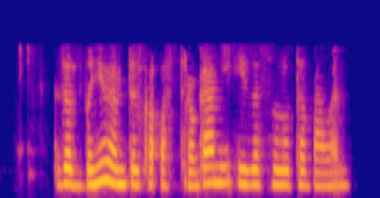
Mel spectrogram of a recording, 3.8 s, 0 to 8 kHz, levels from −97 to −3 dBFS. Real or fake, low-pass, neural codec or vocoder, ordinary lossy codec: fake; 7.2 kHz; codec, 16 kHz, 2 kbps, FunCodec, trained on Chinese and English, 25 frames a second; AAC, 16 kbps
